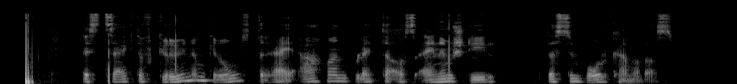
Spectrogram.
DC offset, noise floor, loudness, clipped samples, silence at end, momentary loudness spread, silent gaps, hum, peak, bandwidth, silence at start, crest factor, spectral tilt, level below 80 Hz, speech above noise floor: under 0.1%; -77 dBFS; -35 LUFS; under 0.1%; 0.65 s; 9 LU; none; none; -6 dBFS; 11.5 kHz; 0.25 s; 30 dB; -4.5 dB/octave; -48 dBFS; 41 dB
